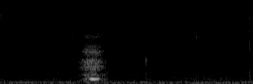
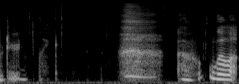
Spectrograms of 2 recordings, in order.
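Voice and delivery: ordinary talk, nothing marked

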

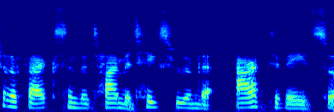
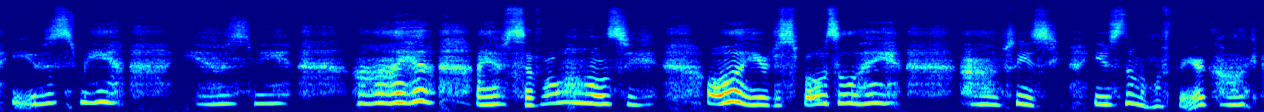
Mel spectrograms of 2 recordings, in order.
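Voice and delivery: put-on breathless pleading anime girl; 8 semitones higher, 5 dB louder than usual. Transformed girl pleading, continuing role.

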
